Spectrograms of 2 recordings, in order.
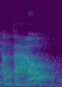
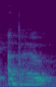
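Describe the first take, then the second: First: Said in the usual way. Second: Canadian vowel in "about", close to "a-boot"; "about" pronounced the Canadian way, rounded "ou"; slight Canadian accent. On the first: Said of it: "instead of saying about". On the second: Shown as a demonstration. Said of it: "slightly Canadian accent".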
